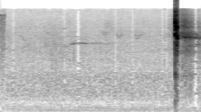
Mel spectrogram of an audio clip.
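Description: A golf club striking the ball in a full swing: one sharp crack near the end, with a short high ringing tail, over faint steady background.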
